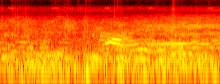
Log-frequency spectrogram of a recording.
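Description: Faint voices in the background, with voice-like rises and falls about a second in, over a low rumble of outdoor noise.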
